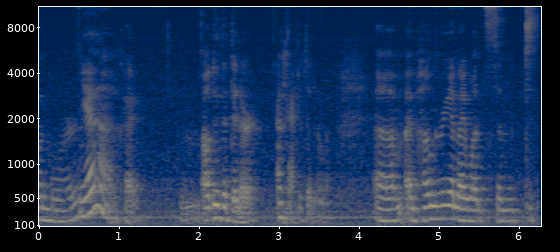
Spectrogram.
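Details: Role-played (acted) client practicing the cancellation technique on a word, reporting more tension on the first attempt and reduced tension on the second; stuttering, cancellation technique.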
